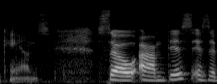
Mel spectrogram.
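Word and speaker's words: Cairns: c i r ns which a lot of people will say cannons but if you live in Australia it's called cans.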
